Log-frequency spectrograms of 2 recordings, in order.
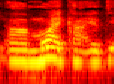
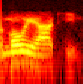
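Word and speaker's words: Moeaki: that just happened though with tight end Tony moai am I pronouncing his name right moai uh moak oh I'm sorry moak I'm sorry for for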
